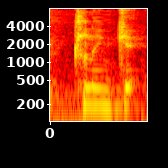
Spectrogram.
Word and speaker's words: Tlingit: You got the Heritage Center building, which is, I guess, where the Tlingit dancers, that's how you pronounce it. Starts with a T. Yeah. But it's pronounced Tlingit from my understanding. Tlingit.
